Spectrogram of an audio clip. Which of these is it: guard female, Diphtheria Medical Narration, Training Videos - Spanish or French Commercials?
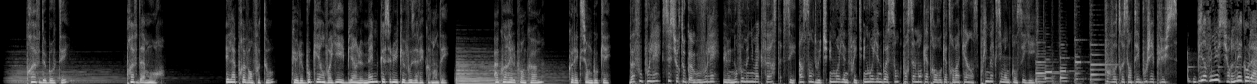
French Commercials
